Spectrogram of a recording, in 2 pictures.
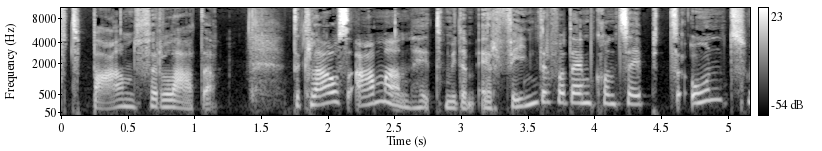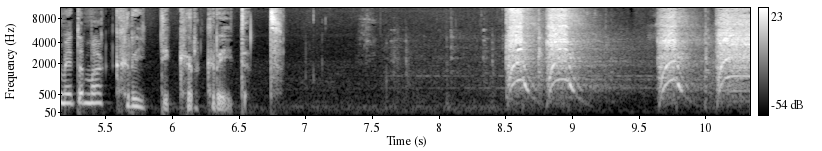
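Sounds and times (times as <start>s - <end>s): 
speech: 0.2s - 6.6s
power drill or screwdriver whirring in a car workshop: 8.5s - 10.3s.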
